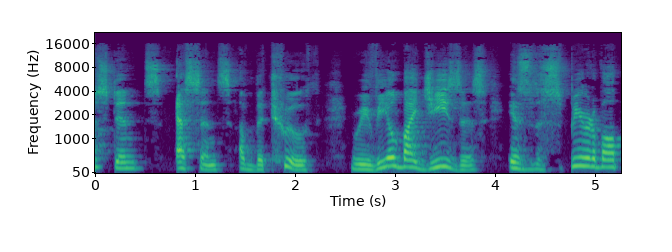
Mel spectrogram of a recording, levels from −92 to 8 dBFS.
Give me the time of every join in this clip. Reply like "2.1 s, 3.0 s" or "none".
none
